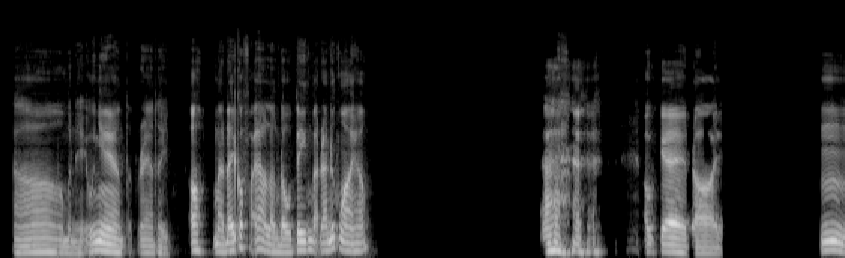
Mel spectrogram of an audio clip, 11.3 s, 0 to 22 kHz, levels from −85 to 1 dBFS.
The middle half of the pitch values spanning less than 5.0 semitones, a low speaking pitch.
Yes: average, 4.3 semitones; low, 110 Hz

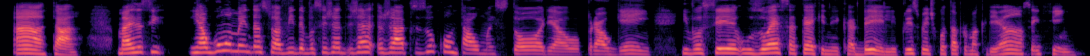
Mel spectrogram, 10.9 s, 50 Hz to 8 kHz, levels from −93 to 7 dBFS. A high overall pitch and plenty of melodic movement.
No: high, 210 Hz; average, 4.6 semitones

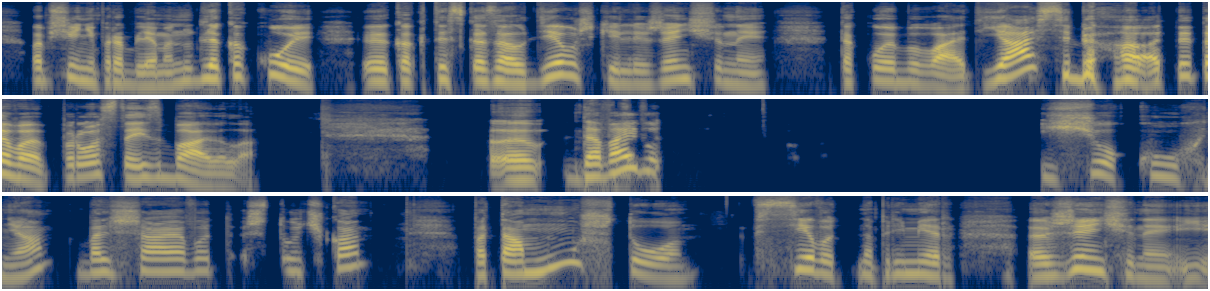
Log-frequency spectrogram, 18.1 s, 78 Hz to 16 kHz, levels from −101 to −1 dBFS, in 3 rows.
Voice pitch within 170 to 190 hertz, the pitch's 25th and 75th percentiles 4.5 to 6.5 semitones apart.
Yes: medium, 185 Hz; average, 4.9 semitones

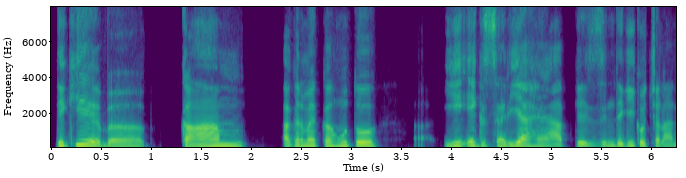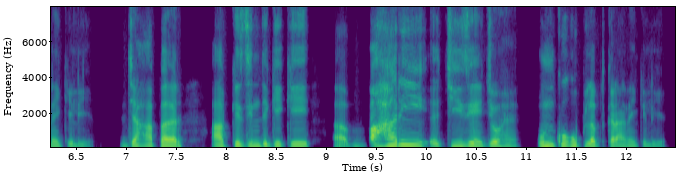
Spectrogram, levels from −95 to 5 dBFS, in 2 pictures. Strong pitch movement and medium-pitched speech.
Yes: wide, 6.3 semitones; medium, 145 Hz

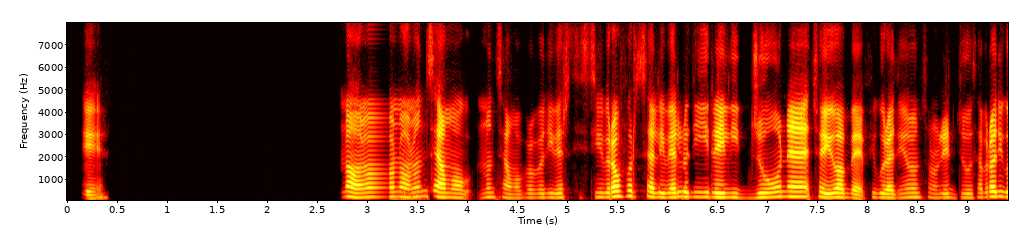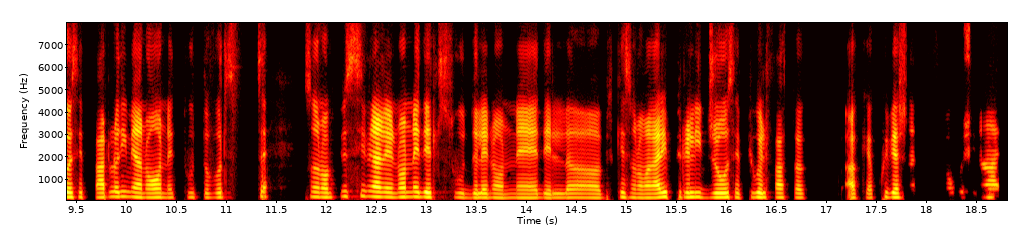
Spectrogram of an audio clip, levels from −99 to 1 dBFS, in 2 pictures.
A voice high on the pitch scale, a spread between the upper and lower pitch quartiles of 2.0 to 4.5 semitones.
Yes: high, 195 Hz; narrow, 2.4 semitones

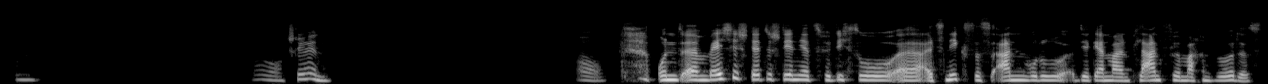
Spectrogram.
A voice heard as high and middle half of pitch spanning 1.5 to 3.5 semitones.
Yes: high, 195 Hz; average, 2.7 semitones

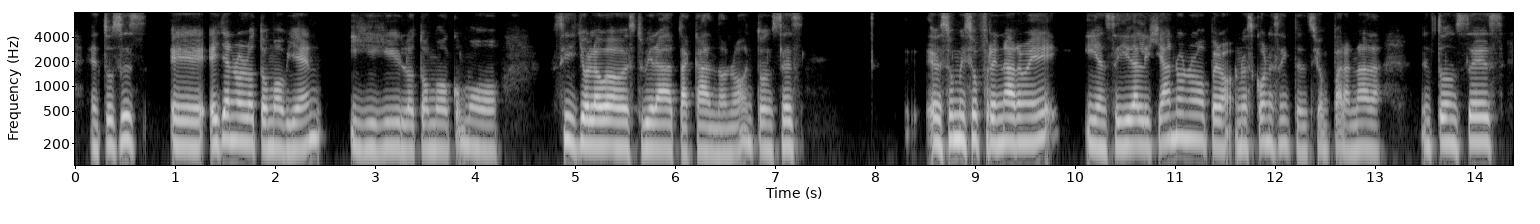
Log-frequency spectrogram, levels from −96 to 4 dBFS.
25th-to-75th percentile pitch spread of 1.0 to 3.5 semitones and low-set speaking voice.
No: average, 2.7 semitones; medium, 185 Hz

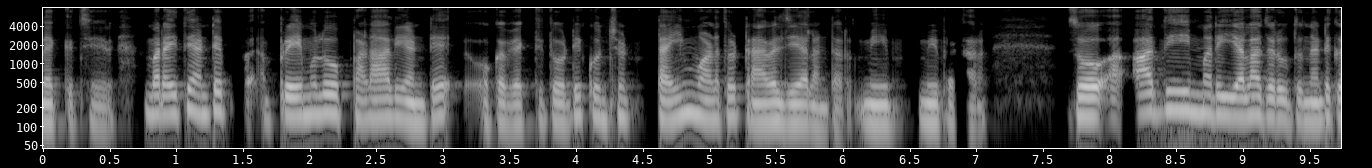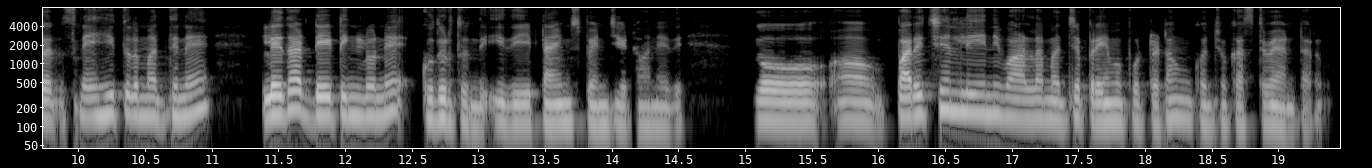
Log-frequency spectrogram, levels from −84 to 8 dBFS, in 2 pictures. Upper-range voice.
No: low, 130 Hz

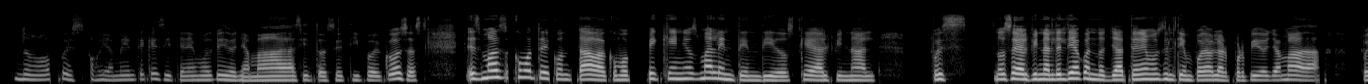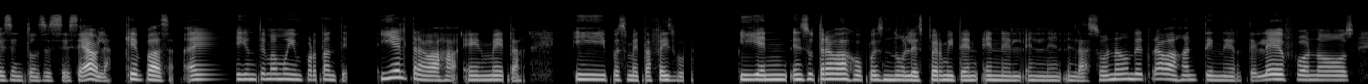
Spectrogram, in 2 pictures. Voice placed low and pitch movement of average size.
No: high, 210 Hz; average, 3.0 semitones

